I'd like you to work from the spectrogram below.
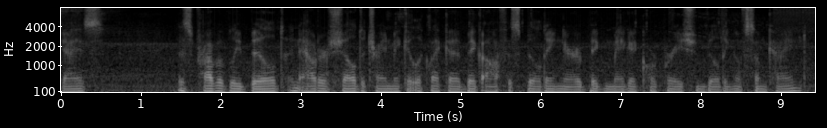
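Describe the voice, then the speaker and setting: This man has a very deep, low pitch and a dark, mellow tone that is somewhat breathy. He speaks at a moderate pace with monotone, flat intonation. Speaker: gaming streamer. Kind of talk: live gameplay commentary. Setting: live stream.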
